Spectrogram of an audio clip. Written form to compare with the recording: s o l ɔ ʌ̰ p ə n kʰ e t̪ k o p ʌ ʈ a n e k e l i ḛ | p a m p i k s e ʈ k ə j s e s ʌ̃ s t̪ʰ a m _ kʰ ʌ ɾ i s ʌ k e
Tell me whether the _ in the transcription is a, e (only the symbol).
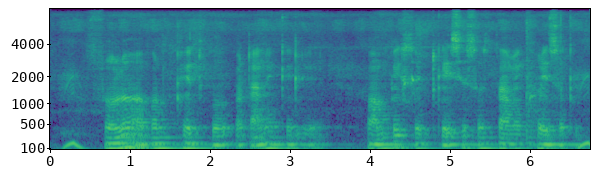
e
